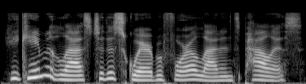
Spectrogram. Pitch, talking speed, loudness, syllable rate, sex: 225 Hz, 195 wpm, -15 LUFS, 5.9 syllables/s, female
